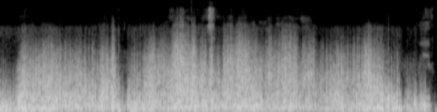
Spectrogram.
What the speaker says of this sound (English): We've got wind.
